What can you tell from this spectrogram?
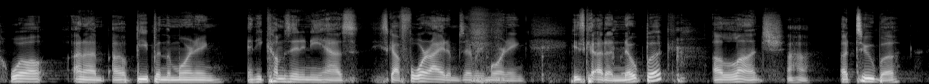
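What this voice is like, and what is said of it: Slight Southern accent impression. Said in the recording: “he talks nasally or like with a British accent ... I think it's a Southern accent ... It's just like a little Southern twinge ... Keep talking as him”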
